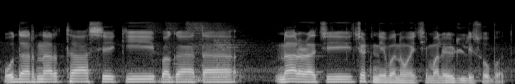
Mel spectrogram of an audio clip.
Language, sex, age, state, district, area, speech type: Marathi, male, 30-45, Maharashtra, Osmanabad, rural, spontaneous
